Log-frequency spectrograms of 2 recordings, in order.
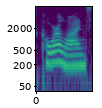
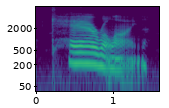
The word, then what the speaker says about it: Coraline: They also always mispronounce Coraline's name. It's Coraline, not Caroline.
